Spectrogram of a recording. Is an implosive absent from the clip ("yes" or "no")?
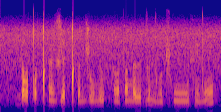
yes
